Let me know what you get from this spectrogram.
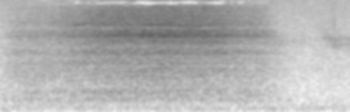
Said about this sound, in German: Wir nehmen alle gemeinsam den ersten tiefen Atemzug und atmen ein.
